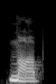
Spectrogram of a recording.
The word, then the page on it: mob: Indian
